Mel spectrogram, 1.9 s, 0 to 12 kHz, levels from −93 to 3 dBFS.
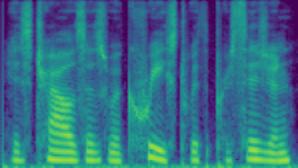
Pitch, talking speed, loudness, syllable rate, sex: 170 Hz, 195 wpm, -16 LUFS, 6.2 syllables/s, female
